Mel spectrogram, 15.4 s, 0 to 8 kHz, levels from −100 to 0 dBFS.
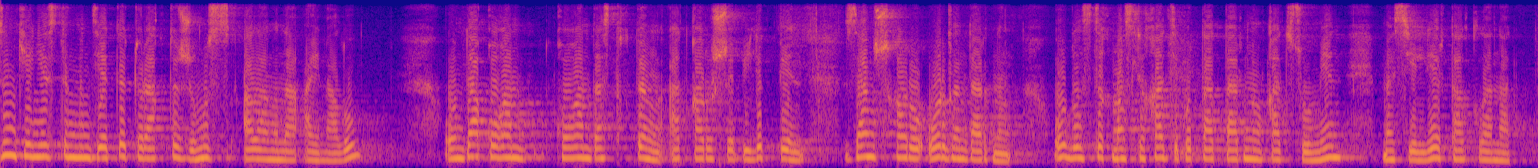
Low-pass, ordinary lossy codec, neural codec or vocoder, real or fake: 7.2 kHz; none; none; real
